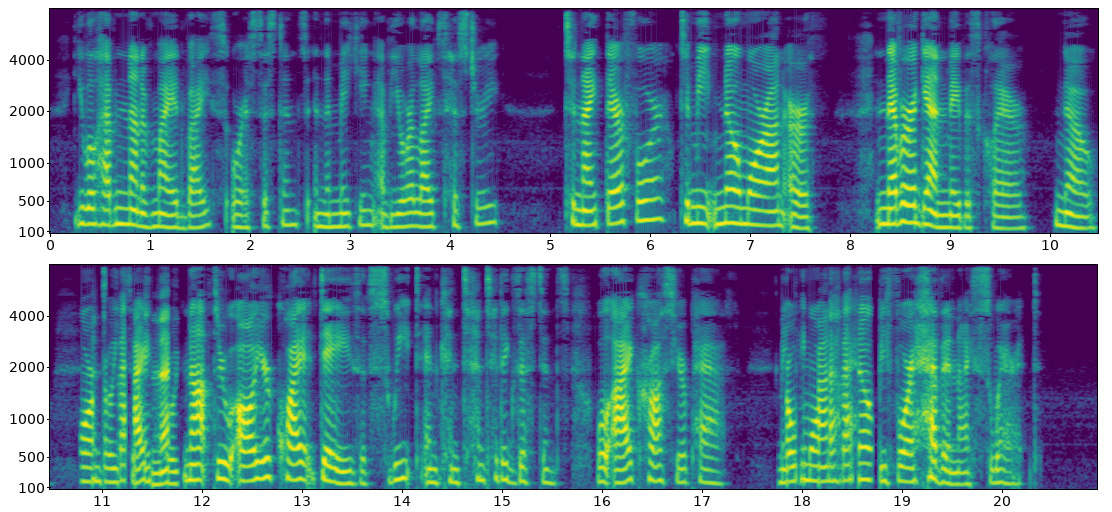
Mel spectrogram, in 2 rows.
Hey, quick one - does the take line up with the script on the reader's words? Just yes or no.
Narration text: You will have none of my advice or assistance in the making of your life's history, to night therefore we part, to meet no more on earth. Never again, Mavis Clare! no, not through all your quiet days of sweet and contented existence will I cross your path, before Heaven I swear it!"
no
